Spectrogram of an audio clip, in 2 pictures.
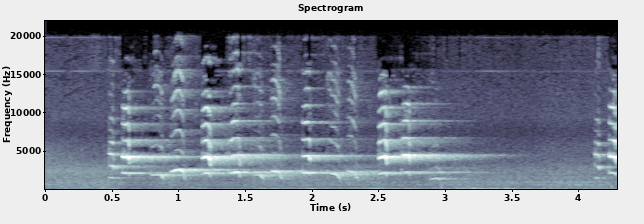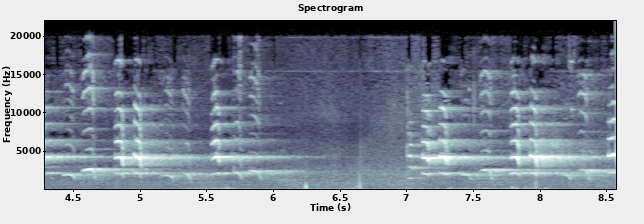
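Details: Cockatiels giving high chirping whistles in three bursts of quick repeated notes with sliding pitch, separated by short quiet gaps with a few soft clicks.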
